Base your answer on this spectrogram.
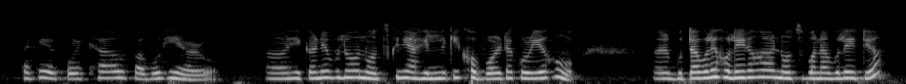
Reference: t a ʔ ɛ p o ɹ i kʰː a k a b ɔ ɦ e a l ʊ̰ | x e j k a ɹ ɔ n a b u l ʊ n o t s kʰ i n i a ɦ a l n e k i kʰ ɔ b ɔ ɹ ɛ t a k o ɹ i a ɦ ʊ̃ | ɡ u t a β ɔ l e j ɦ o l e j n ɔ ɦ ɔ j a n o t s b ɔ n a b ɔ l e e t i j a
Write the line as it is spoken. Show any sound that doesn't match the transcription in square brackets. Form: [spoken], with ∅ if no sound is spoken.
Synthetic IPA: t a [k] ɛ p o ɹ i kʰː a [p] a b ɔ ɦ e a [ɹ] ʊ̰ | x e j k a ɹ ɔ n [ɛ] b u l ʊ n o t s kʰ i n i a ɦ [i] l n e k i kʰ ɔ b ɔ ɹ ɛ t a k o ɹ i a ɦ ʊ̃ | ɡ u t a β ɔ l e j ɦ o l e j n ɔ ɦ ɔ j a n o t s b ɔ n a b ɔ l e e t i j a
